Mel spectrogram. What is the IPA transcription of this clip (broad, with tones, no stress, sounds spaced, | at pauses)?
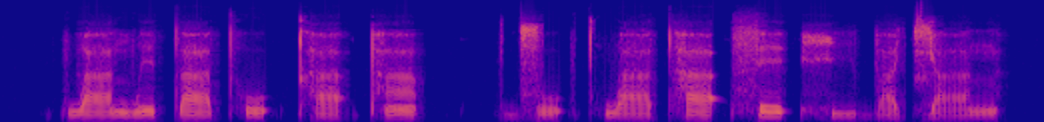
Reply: k w a˧ n̪ w e˧ t̪ a˧ t̪ʰ o˨ ʔ kʰ a˨ ʔ pʰ ã˦ p̚ | d͡z o˨ ʔ t̪ʰ w a˧ t̪ʰ a˦ ʔ s e˦ ʔ h i˧ b a˨˩ t͡ɕ a˨˦ ŋ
